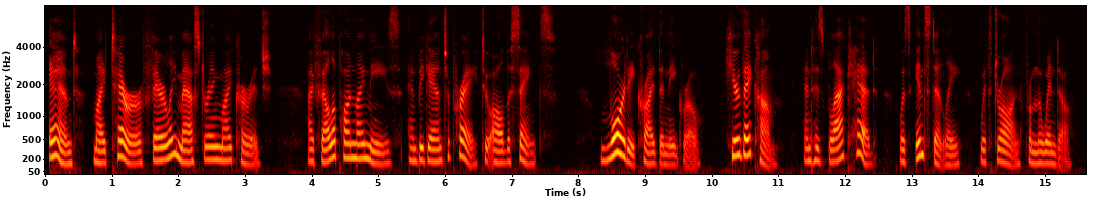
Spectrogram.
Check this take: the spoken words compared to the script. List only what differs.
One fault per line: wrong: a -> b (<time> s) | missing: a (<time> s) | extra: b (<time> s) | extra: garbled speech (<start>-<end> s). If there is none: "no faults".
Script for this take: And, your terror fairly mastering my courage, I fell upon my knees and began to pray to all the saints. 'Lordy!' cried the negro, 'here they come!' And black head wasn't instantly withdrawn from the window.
wrong: your -> my (0.7 s)
extra: his (11.5 s)
wrong: wasn't -> was (12.8 s)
